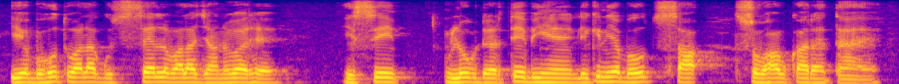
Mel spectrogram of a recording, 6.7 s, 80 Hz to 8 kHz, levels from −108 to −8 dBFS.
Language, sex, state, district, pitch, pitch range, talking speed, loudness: Hindi, male, Uttar Pradesh, Etah, 150 Hz, 145-160 Hz, 175 wpm, -15 LUFS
